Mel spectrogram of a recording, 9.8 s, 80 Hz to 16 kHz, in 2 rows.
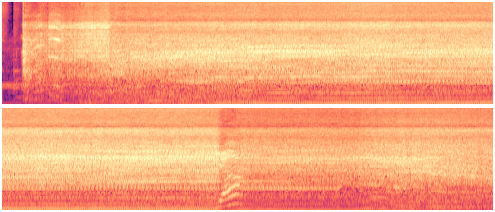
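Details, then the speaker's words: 2010 Chevrolet Aveo with several faults including occasional black smoke: catches and flares to a high steady idle for several seconds before revs sag; idle too high at start, ECU fault suspected, unconfirmed. "como pueden ustedes notar el motor en el momento en el que arranca en el que se pone en marcha se queda totalmente acelerado las las revoluciones se van excesivamente hacia arriba"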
